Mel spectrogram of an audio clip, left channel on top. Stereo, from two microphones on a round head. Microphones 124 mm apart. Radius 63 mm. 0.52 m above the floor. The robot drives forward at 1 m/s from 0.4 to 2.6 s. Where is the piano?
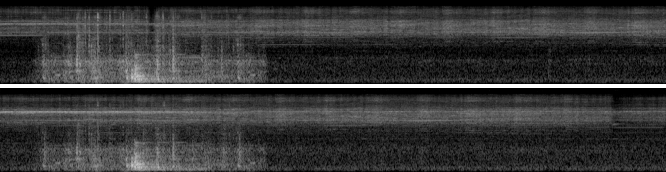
5° left (ahead or behind).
